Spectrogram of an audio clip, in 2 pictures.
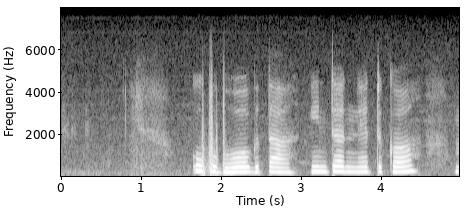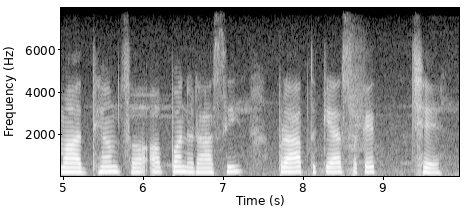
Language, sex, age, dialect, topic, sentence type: Maithili, female, 25-30, Southern/Standard, banking, statement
